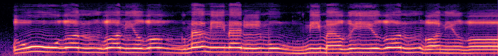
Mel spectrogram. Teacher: Diucapkan seperti kita mengucapkan huruf kha, yaitu diucapkan dari pangkal tenggorokan kita. Yang membedakannya adalah kha mengalir nafas dan gha tidak mengalir nafas. Dan keduanya memiliki persamaan, yaitu memiliki sifat al-isti'la. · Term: huruf gha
